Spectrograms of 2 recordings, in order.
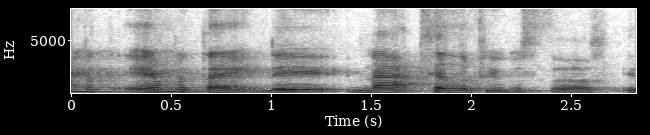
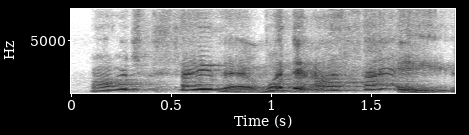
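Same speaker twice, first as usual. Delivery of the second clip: very high-pitched mock outrage; mock scolding. Telling off a friend for what she said, mock scolding. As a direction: squeal it out in comic disbelief.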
